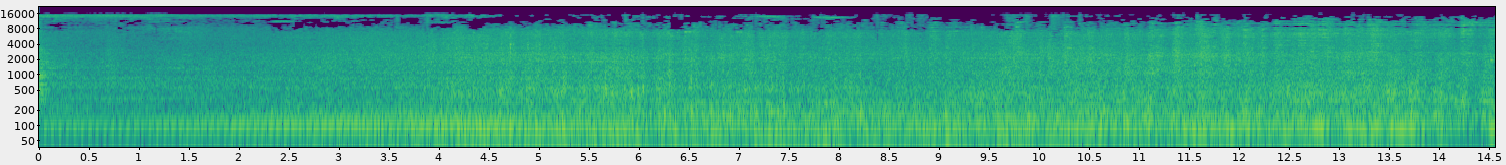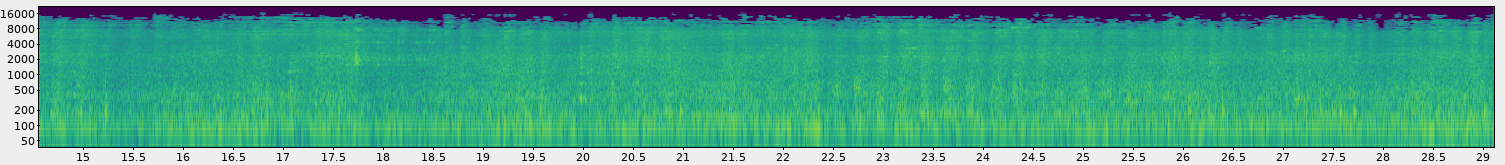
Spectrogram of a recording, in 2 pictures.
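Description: A Norfolk Southern freight train's cars, flatcars stacked with long rails, rolling past close by. Steel wheels rumble steadily on the track, with many rapid clicks as the wheels pass over the rail.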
